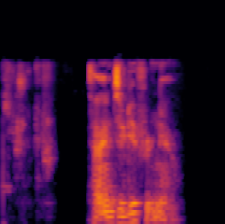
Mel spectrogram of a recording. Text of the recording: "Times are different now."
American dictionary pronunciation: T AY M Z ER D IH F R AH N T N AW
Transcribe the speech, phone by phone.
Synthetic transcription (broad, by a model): T AY M Z ER D IH F R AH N N AW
